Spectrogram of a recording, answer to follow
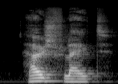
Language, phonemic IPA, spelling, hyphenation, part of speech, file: Dutch, /ˈɦœy̯s.flɛi̯t/, huisvlijt, huis‧vlijt, noun, Nl-huisvlijt.ogg
- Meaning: cottage industry, domestic artisanry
